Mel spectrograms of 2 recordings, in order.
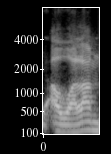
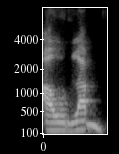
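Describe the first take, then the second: First: It is said in three syllables, a-wa-lam. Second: It is said in two syllables, au-lam. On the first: The speaker calls it right. "tapi awalam" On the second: The speaker calls it wrong. "nggak ada dibaca aulam, tidak"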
